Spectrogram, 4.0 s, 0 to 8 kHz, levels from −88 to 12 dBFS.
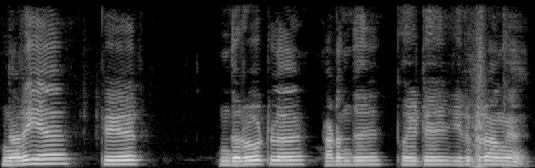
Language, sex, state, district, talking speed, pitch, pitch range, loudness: Tamil, male, Tamil Nadu, Nilgiris, 105 wpm, 180 Hz, 175-185 Hz, -13 LUFS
